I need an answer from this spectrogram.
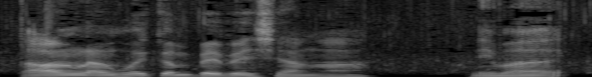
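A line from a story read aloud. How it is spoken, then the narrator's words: Father, laughing. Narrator (Chinese): 爸爸笑着说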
